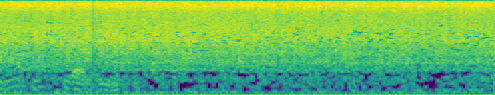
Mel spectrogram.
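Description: Onion-tomato paste sizzling in hot oil in a kadai: a loud, steady hiss of frying, just after the wet paste hit the oil with the cumin.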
